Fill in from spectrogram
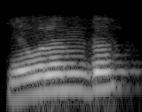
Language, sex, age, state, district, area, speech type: Bengali, male, 45-60, West Bengal, North 24 Parganas, urban, conversation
